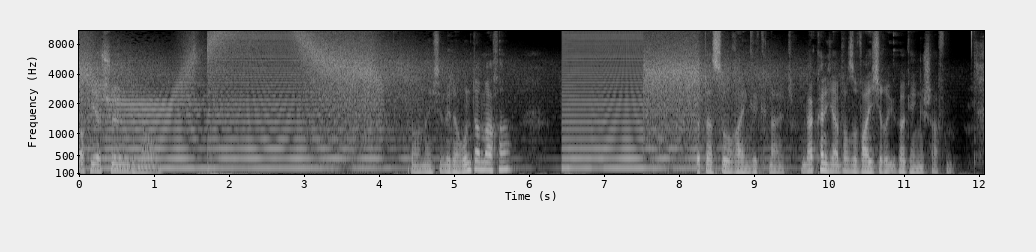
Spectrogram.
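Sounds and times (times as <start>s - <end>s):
gliding synthesizer tone: 0.0s - 5.6s, 6.4s - 10.8s
hissy synth upper layer: 6.4s - 10.2s.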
